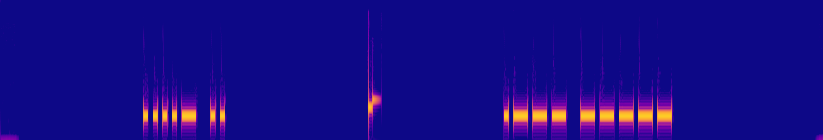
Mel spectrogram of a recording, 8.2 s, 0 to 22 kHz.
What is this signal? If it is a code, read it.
Morse code, heard as a keyed tone, about 25 wpm, 700 Hz. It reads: 4 I J 0
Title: Single-Letter Single-Number 25wpm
